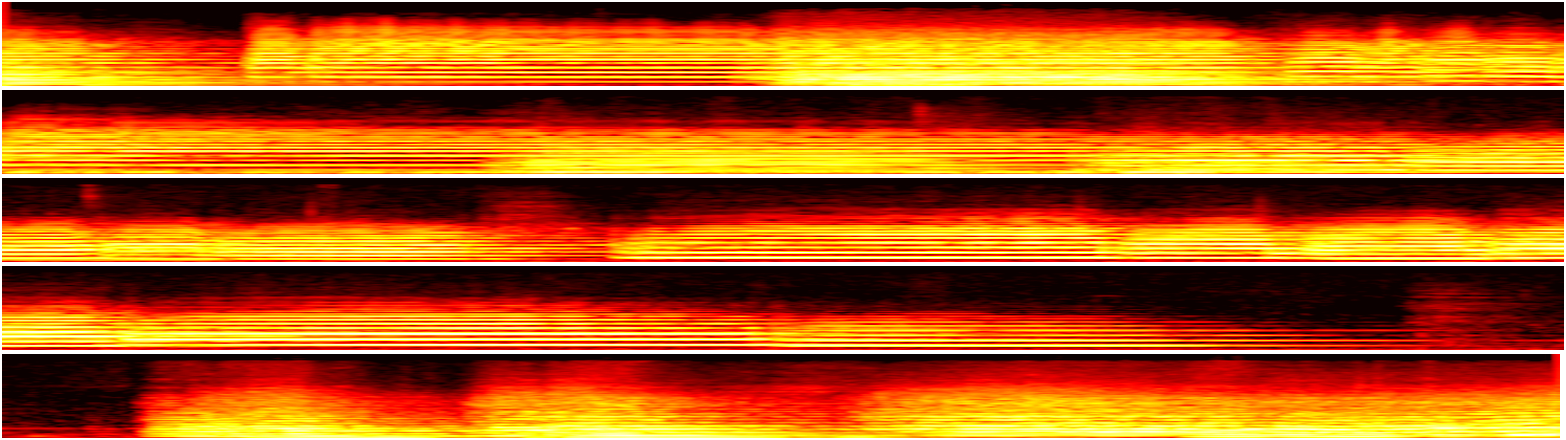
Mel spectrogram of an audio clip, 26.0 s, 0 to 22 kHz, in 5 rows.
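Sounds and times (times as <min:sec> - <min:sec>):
slow brass chords: 0:00.0 - 0:20.4.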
